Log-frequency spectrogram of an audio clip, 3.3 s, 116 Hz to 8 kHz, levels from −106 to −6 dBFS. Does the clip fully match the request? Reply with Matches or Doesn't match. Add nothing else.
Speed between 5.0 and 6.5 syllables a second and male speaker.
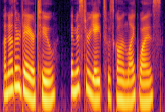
Doesn't match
